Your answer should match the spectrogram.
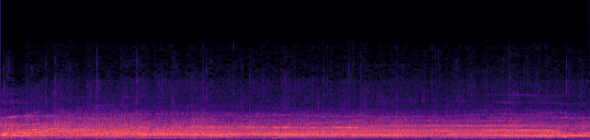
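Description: Audience cheering and screaming with clapping, right after the performance music stops. Many high voices overlap at a steady level.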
